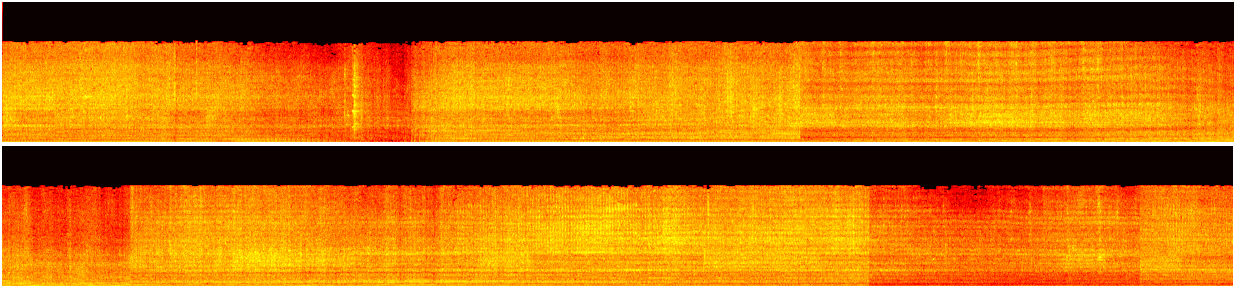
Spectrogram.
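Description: Zero-turn riding lawn mower's engine running while mowing, a steady drone. The pitch sweeps down a few seconds in, and the sound is quieter near the end.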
